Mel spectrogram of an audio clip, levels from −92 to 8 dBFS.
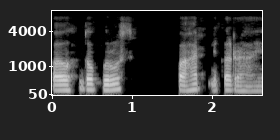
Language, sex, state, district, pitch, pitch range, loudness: Hindi, male, Chhattisgarh, Balrampur, 140 Hz, 125-155 Hz, -19 LUFS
